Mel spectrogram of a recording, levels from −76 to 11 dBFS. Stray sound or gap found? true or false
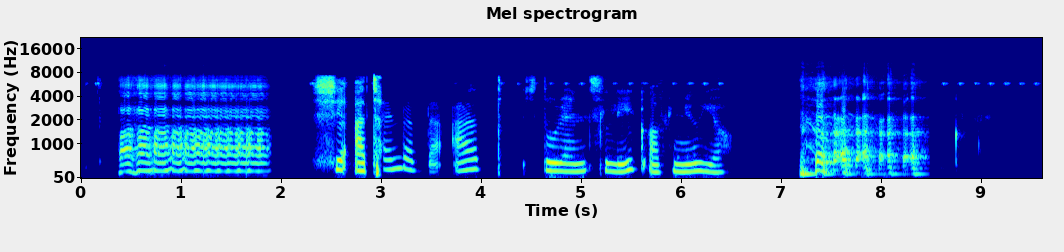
true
